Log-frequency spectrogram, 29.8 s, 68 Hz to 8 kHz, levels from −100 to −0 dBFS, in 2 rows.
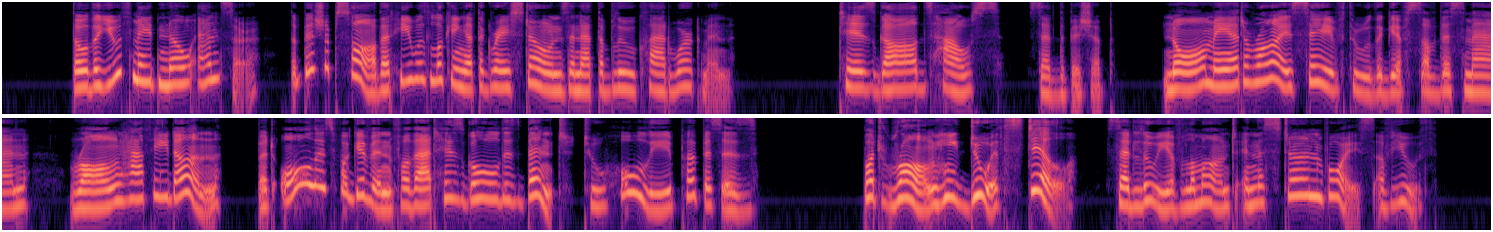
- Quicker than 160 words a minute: No, average, 145 wpm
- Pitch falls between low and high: No, high, 220 Hz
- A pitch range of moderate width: No, wide, 5.8 semitones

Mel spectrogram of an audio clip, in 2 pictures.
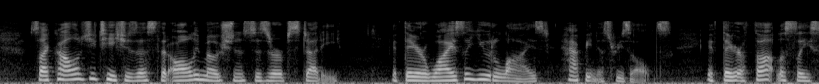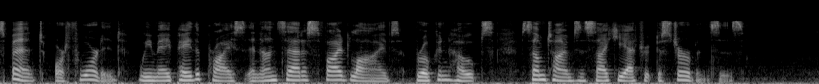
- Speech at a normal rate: No, slow, 130 wpm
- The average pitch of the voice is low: No, medium, 180 Hz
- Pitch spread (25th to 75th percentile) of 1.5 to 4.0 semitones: Yes, average, 3.6 semitones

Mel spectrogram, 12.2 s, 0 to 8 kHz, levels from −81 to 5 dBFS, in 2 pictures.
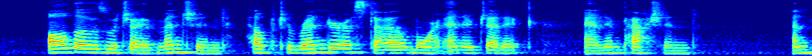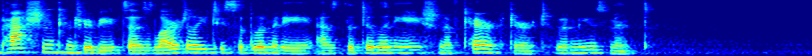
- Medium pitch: Yes, medium, 170 Hz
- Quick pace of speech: No, average, 145 wpm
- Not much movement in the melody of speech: No, average, 3.4 semitones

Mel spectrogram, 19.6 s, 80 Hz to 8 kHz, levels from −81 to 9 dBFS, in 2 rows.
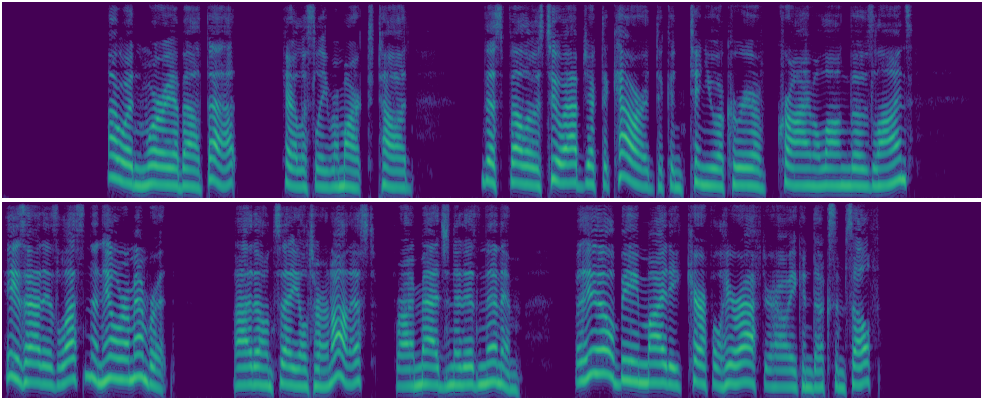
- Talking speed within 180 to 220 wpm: No, average, 170 wpm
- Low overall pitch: No, high, 225 Hz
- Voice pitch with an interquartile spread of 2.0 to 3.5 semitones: Yes, average, 3.2 semitones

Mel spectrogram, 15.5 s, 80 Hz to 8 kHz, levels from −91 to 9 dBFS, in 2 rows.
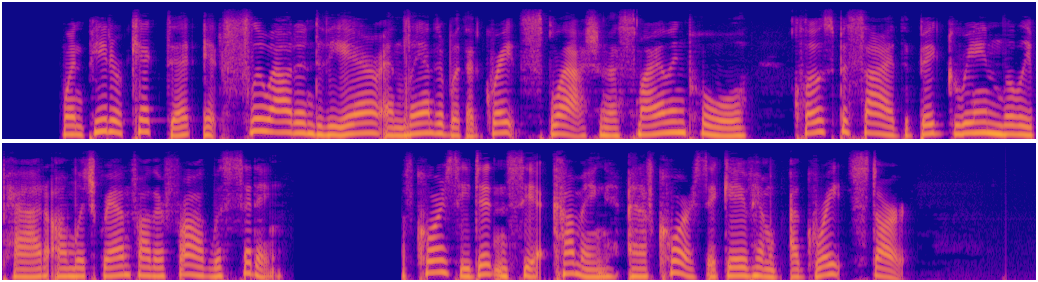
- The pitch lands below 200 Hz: Yes, medium, 185 Hz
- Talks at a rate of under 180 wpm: No, average, 190 wpm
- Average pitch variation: Yes, average, 4.4 semitones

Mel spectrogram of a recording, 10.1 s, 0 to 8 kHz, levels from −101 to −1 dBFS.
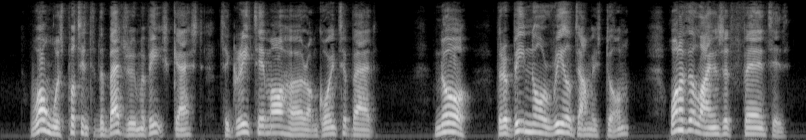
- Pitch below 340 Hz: Yes, medium, 140 Hz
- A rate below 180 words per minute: No, average, 190 wpm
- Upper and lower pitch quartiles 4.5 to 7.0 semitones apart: Yes, average, 5.3 semitones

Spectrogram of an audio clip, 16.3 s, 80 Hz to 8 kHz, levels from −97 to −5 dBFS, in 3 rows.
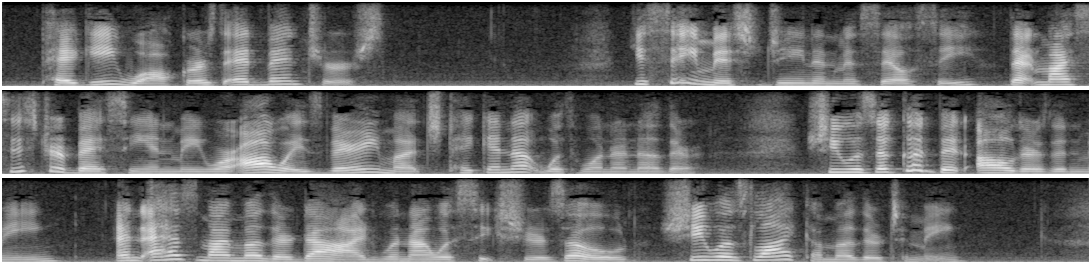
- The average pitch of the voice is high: Yes, high, 210 Hz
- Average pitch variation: No, wide, 6.4 semitones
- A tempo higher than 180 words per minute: Yes, average, 190 wpm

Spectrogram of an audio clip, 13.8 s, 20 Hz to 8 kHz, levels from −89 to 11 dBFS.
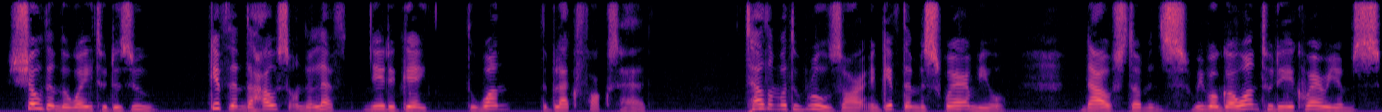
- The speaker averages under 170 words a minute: No, average, 180 wpm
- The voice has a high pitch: Yes, high, 225 Hz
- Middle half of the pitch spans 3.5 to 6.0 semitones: Yes, average, 4.5 semitones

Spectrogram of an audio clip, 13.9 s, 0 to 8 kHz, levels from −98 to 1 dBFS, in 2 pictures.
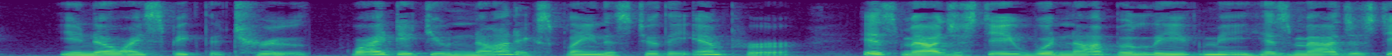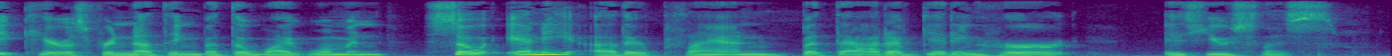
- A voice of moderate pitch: Yes, medium, 170 Hz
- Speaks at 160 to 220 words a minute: Yes, average, 175 wpm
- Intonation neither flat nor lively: Yes, average, 4.6 semitones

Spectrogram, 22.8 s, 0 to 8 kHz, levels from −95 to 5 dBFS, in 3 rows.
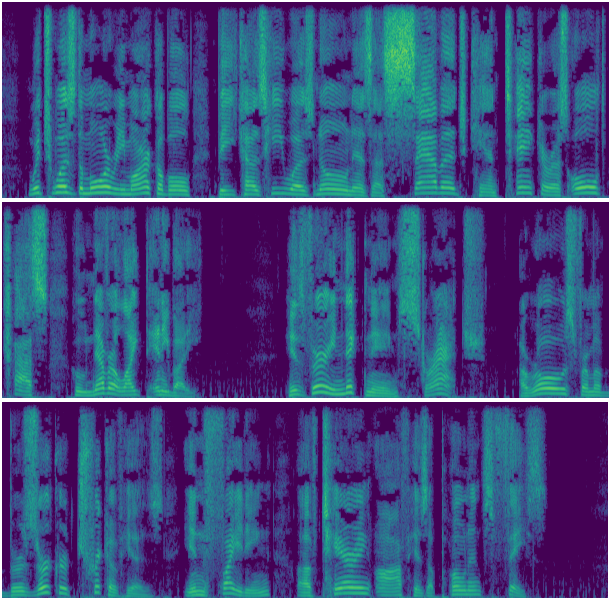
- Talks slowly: Yes, slow, 100 wpm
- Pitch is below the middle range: No, medium, 165 Hz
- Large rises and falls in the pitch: Yes, wide, 7.2 semitones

